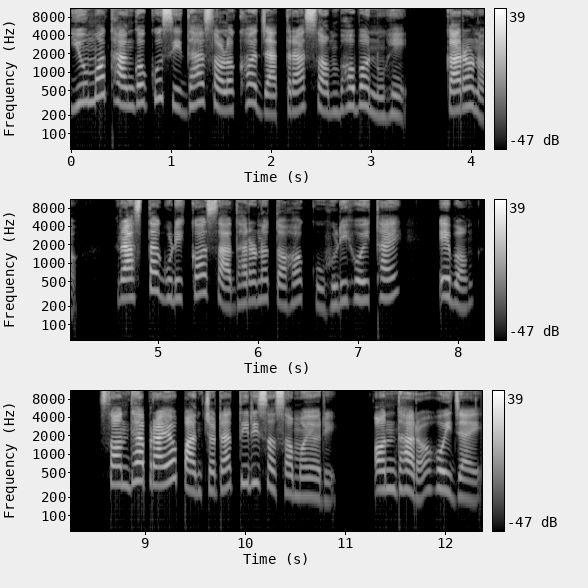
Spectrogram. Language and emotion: Odia, neutral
